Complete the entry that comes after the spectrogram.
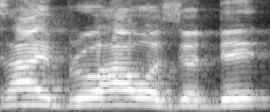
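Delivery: usual speaking voice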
